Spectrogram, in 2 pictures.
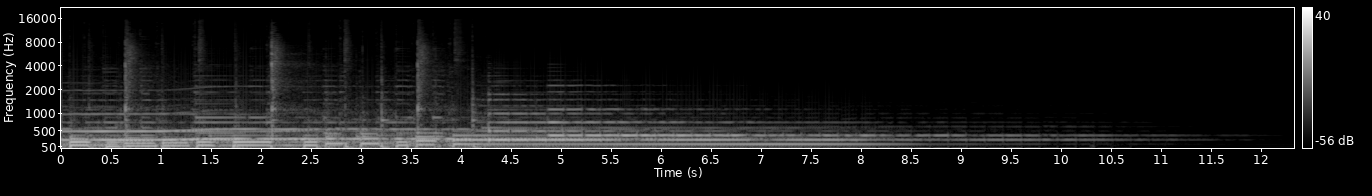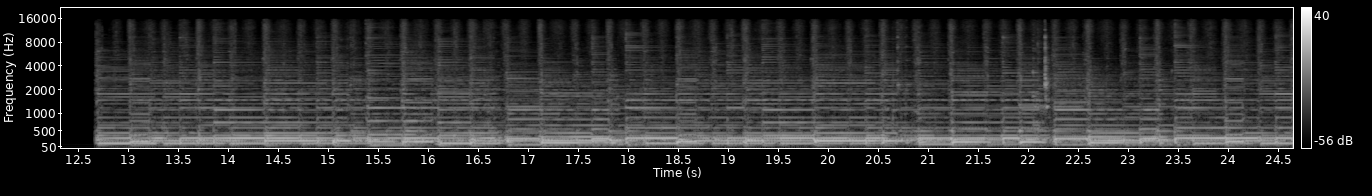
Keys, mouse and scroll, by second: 10.3 s, 12.4 m.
